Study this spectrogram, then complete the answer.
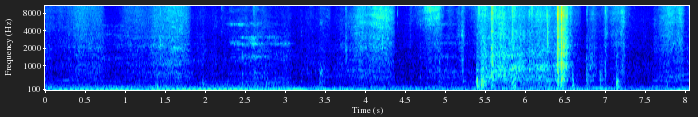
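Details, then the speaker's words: Nissan Titan rear differential, drained with a ton of shavings on the fill plug, driver-side axle popping out: loose metallic clunks as the driveline is rocked by hand, worn differential with excessive backlash, likely needing new parts. "this uh driver side axle pops out and then you can pop it back in and there's clunking when you spin the drive line back and forth"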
